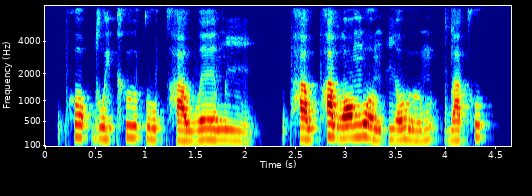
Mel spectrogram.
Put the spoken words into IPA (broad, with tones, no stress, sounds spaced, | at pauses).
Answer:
pʰ ɤː˥˨ p̚ d uː˧˩ j kʰ ɯː˧ t̪ uː˩˧ t̪ʰ a˩ w ʋ eː˧ m iː˧˩ | pʰ a˧˥ w pʰ a˥˨ w l ɔː˧˥ ŋ ʋ ɤː˧˩ ŋ k i˩˧ ə̯ ʋ ɯː˩˧ m | d a˩˧ t̪ʰ u˧˥ k̚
